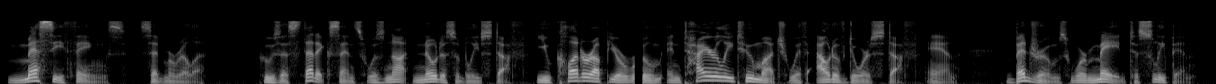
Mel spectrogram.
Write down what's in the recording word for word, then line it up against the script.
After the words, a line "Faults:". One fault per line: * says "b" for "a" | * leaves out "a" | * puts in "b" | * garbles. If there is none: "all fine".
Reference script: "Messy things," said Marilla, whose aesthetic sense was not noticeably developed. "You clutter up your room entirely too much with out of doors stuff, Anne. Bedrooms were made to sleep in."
"Messy things," said Marilla, whose aesthetic sense was not noticeably stuff. "You clutter up your room entirely too much with out of doors stuff, Anne. Bedrooms were made to sleep in."
Faults:
* says "stuff" for "developed"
